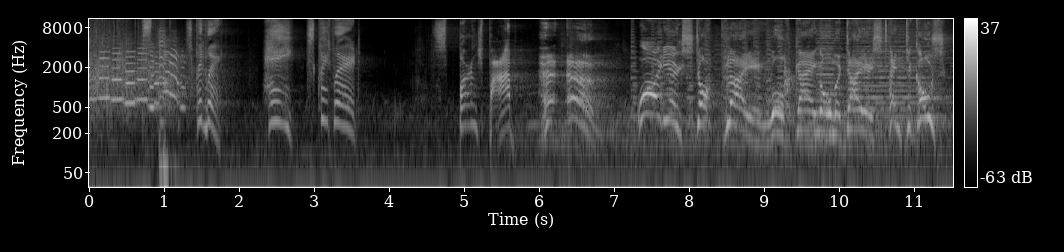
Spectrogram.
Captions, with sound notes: Pss! Squidward. Hey, Squidward. SpongeBob. [clearing throat] Why you stop playing, Wolfgang Amadeus Tentacles?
